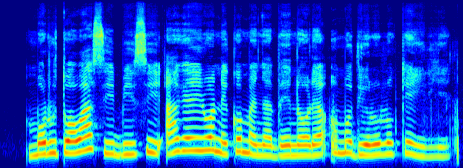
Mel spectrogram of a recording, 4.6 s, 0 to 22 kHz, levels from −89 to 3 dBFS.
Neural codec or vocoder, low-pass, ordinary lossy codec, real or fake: vocoder, 44.1 kHz, 128 mel bands, Pupu-Vocoder; none; none; fake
